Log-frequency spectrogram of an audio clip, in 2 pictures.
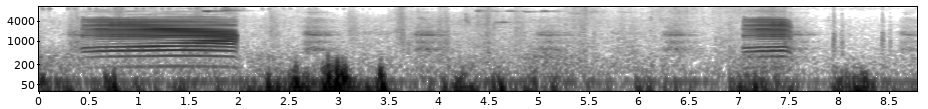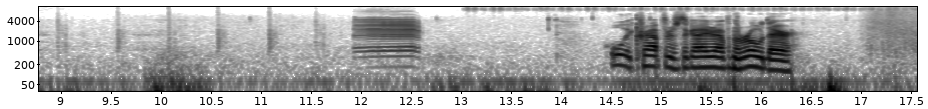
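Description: Footsteps tread on a dirt path.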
